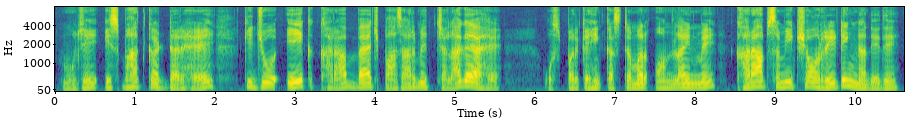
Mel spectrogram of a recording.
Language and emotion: Hindi, fearful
